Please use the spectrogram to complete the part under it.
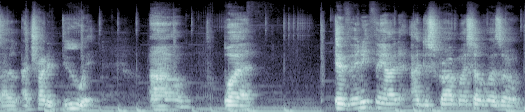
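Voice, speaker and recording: A young man with a mid-range voice answers interview questions in a laid-back, rambling style, plugging every gap with "um" and "like". Sitting a little back from the mic, he sounds distant in an echoey room, with faint music playing underneath.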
